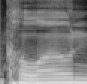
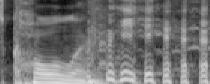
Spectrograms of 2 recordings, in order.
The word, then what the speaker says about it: Cologne: Anyhow, so we're watching the one where I guess they were in Cologne, Germany. Yeah. Yeah. Yeah. And which one of them pronounces as Colon.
